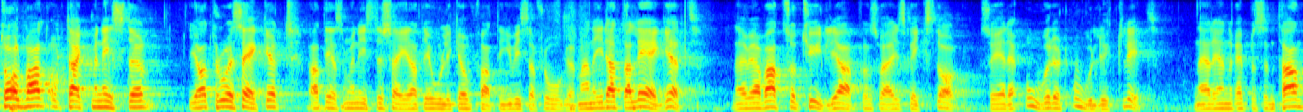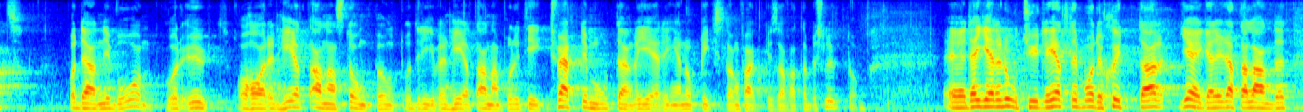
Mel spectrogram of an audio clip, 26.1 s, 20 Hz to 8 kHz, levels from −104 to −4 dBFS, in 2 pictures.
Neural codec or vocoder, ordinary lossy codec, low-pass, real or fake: none; none; none; real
